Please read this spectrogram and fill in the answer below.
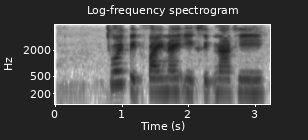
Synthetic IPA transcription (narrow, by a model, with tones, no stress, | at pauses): t͡ɕʰu˥˩əjpi˨˩t̪̚fa˧jna˧jʔiː˨˩k̚si˨˩p̚naː˧t̪ʰiː˧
